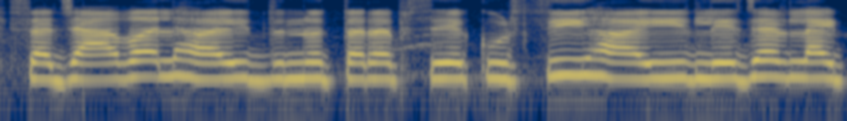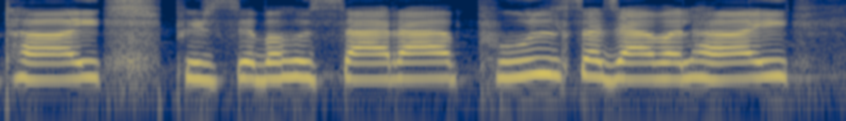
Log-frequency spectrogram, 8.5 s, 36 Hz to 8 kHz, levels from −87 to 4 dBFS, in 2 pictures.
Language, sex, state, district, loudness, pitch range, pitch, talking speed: Bajjika, female, Bihar, Vaishali, -18 LUFS, 240-255 Hz, 245 Hz, 120 wpm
